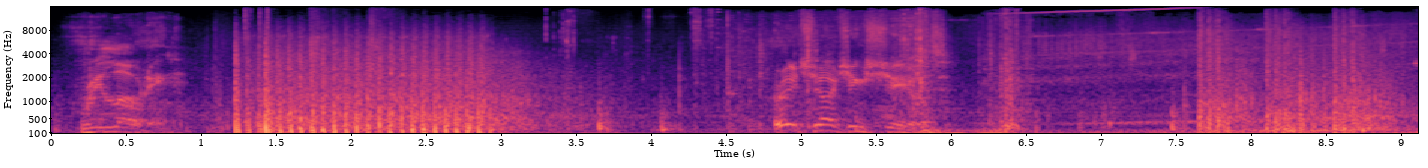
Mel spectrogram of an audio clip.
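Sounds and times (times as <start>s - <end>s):
speech: 0.2s - 0.9s, 4.9s - 6.0s
rapid automatic gunfire in a video game: 1.2s - 3.2s, 7.6s - 9.0s.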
